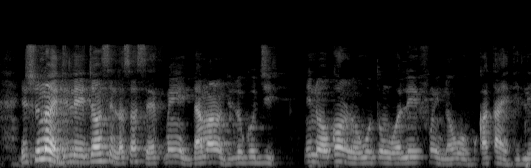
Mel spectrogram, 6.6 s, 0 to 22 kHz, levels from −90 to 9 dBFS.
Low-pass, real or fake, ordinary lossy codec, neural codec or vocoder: 7.2 kHz; real; none; none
